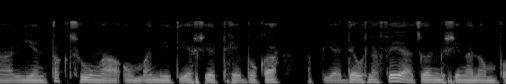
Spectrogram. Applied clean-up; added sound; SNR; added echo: none; none; none; none.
